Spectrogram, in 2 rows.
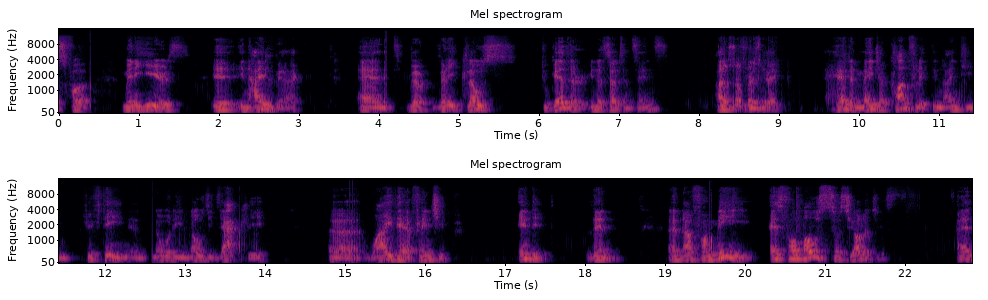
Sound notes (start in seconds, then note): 8.2 audio distorting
